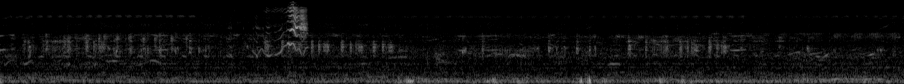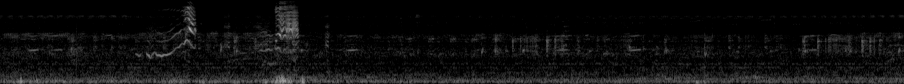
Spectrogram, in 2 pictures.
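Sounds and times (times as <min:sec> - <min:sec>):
faint bird chirps: 0:00.0 - 0:05.4, 0:07.3 - 0:13.9
faint insect chirps: 0:02.0 - 0:03.6, 0:08.5 - 0:13.0
baby monkey squealing: 0:02.5 - 0:03.2, 0:10.4 - 0:12.1.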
